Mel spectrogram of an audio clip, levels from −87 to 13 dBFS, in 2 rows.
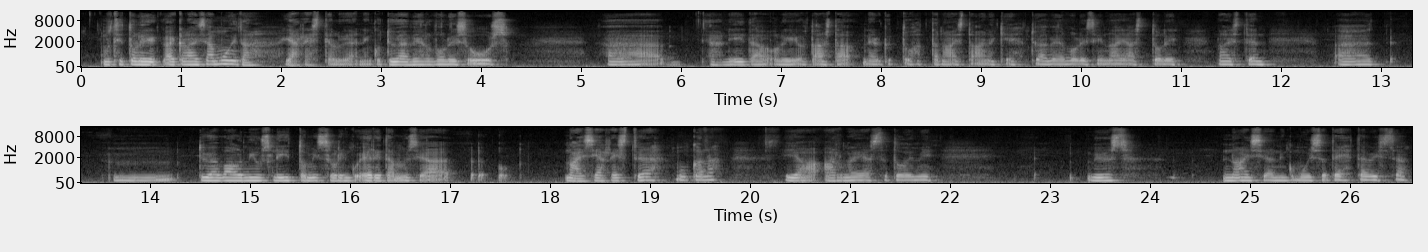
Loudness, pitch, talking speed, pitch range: -22 LUFS, 190 Hz, 80 wpm, 175-200 Hz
